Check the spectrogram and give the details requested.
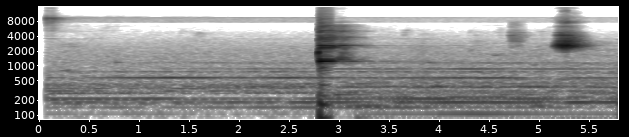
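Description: Three-wattled Bellbird gives two loud, abrupt, ringing bonks about two seconds apart, over soft background music.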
